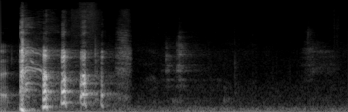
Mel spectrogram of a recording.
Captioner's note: laughs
